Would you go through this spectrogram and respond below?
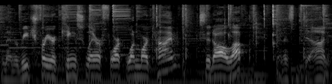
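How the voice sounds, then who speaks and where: A man's voice: a little high, very animated, moderate pace, a little mellow. Chicago man in his thirties, bouncy cooking host, home kitchen, lapel mic, music faint underneath. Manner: upbeat, playful, salesy. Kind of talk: energetic cooking demo.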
